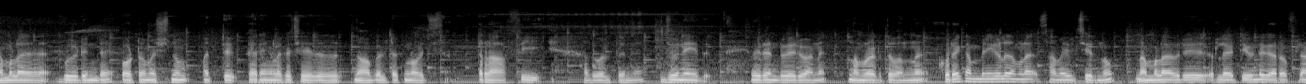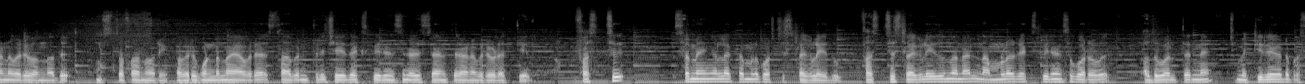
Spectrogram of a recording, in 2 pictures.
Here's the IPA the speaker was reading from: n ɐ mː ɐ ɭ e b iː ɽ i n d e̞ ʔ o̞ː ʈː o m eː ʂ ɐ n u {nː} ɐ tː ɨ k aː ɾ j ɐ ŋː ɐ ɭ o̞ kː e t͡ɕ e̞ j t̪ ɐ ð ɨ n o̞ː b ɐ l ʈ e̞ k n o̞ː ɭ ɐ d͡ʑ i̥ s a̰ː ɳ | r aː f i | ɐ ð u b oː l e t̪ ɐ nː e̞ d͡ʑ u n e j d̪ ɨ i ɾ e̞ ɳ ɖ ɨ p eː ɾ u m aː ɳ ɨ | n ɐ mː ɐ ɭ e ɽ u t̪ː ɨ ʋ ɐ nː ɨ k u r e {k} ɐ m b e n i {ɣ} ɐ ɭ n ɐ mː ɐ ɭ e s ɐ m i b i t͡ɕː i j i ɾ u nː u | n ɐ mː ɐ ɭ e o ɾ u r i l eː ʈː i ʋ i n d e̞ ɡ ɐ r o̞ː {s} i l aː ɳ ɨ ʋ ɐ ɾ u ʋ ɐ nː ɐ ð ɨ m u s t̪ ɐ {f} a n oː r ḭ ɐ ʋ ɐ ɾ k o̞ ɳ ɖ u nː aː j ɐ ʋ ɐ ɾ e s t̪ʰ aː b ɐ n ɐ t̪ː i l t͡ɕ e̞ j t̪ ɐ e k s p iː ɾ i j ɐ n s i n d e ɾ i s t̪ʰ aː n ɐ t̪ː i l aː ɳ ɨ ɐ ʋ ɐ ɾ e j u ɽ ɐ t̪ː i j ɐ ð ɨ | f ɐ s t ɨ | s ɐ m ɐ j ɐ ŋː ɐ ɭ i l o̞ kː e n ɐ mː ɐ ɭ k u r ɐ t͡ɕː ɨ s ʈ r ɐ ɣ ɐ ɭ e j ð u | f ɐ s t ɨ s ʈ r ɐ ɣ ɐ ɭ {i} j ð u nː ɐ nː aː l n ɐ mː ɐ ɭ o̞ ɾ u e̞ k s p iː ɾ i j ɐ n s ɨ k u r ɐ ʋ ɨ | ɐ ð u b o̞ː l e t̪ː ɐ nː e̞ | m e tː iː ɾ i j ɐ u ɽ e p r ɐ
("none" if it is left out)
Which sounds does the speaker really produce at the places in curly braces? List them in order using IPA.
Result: mː, k, ɣ, f, f, e

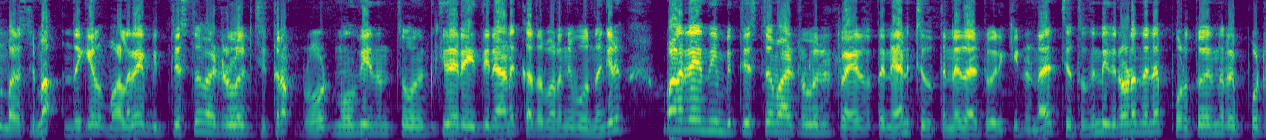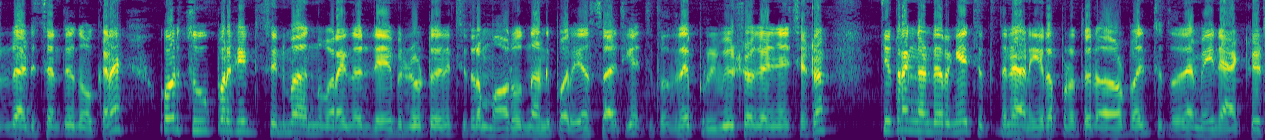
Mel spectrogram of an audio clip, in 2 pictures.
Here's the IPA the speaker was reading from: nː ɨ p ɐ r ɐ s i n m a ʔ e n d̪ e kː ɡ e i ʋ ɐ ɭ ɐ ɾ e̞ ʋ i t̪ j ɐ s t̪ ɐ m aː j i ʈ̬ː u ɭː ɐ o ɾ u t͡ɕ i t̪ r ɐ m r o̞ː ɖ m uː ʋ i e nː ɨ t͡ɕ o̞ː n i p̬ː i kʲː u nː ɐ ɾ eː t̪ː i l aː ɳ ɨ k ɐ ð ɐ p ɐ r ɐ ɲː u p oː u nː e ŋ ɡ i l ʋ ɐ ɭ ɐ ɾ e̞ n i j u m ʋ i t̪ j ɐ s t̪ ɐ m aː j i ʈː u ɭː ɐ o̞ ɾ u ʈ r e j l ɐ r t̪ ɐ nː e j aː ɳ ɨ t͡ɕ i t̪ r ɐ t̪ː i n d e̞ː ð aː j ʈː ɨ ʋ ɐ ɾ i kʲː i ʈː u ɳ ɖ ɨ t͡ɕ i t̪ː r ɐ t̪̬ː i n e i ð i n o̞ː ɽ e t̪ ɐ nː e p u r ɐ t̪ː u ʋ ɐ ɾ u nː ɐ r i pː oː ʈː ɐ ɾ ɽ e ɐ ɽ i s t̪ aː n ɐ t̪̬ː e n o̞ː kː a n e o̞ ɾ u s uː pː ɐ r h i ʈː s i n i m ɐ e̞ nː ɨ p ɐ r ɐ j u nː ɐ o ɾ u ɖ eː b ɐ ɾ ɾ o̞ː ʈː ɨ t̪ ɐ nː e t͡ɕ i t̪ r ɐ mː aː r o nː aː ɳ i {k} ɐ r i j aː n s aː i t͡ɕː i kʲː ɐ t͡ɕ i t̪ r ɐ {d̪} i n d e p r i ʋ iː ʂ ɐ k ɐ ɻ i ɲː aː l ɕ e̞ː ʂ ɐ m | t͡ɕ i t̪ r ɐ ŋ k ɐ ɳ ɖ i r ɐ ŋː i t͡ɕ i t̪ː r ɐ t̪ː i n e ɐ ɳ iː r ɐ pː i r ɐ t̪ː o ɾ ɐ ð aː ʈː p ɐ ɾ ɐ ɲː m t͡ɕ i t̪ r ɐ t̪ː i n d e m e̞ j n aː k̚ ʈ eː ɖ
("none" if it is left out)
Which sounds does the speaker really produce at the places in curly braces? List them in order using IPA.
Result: p, t̪

